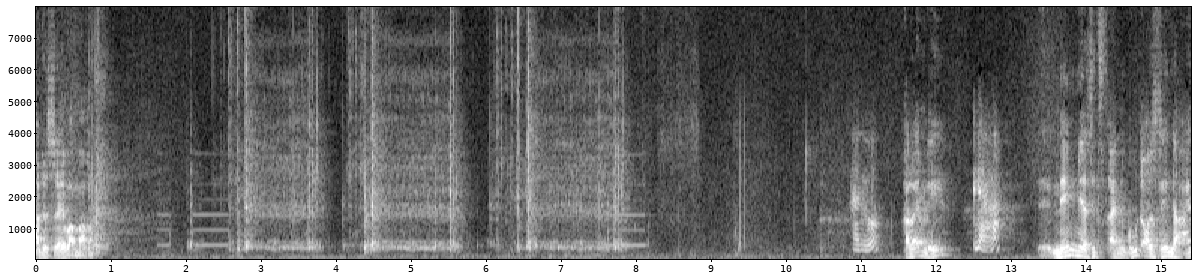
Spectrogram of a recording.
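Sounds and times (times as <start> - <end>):
speech: 0.0 - 1.0, 11.6 - 12.2, 13.5 - 15.3
telephone ringing: 1.6 - 8.2.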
